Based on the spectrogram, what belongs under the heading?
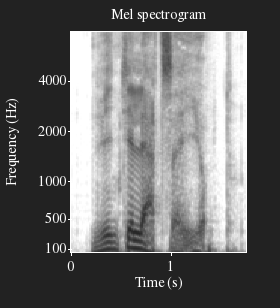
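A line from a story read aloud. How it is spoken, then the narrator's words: Grumbled. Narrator (Russian): буркнул Большой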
